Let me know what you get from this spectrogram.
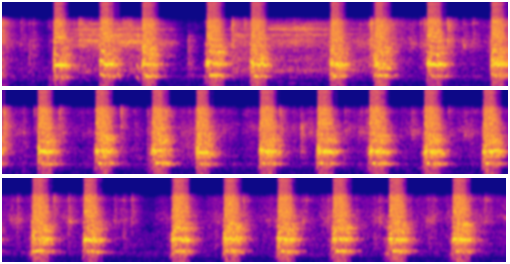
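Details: Loud, insistent barking from a female German Shepherd confronting a Roboraptor robot toy indoors. Harsh barks repeat about one and a half times a second in a long, fairly steady series of roughly two dozen.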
